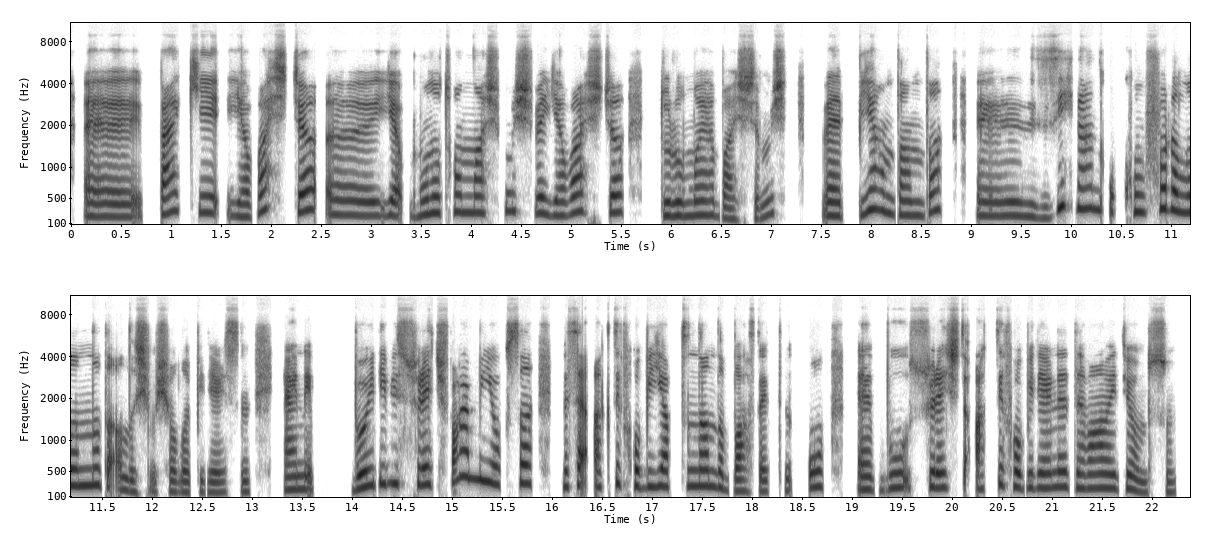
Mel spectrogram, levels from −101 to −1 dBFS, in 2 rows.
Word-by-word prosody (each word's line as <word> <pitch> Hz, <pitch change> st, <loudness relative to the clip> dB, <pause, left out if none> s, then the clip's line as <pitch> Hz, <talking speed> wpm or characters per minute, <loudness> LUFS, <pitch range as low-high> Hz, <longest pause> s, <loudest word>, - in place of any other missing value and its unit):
eee, 205 Hz, -1 st, +3 dB, 0.2 s
belki 270 Hz, +1 st, +2 dB
yavaşça, 275 Hz, -, +2 dB
eee, -, -, 0 dB, 0.5 s
ya, 220 Hz, -2 st, +2 dB, 0.2 s
monotonlaşmış 270 Hz, +4 st, 0 dB
ve 260 Hz, 0 st, +3 dB
yavaşça 270 Hz, +4 st, 0 dB, 0.4 s
durulmaya 220 Hz, 0 st, -1 dB
başlamış 175 Hz, +6 st, 0 dB, 0.4 s
ve 220 Hz, -1 st, +4 dB, 0.2 s
bir 235 Hz, -, -3 dB
yandan 240 Hz, -8 st, -1 dB
da, 290 Hz, +3 st, 0 dB, 0.4 s
eee, 215 Hz, -1 st, -2 dB
zihnen 330 Hz, -, 0 dB
o 275 Hz, -, -4 dB
konfor 280 Hz, +4 st, -1 dB
alanına 270 Hz, -2 st, +2 dB
da -, -, +2 dB
alışmış 175 Hz, -3 st, +1 dB
olabilirsin. 165 Hz, -1 st, -4 dB, 0.4 s
Yani, 210 Hz, +1 st, +3 dB, 0.4 s
böyle 245 Hz, +5 st, +5 dB
bir 300 Hz, 0 st, 0 dB
süreç 285 Hz, -1 st, +2 dB
var 415 Hz, -, +5 dB
mı? 370 Hz, -2 st, 0 dB
Yoksa 300 Hz, 0 st, +2 dB, 0.3 s
mesela 250 Hz, -1 st, +3 dB
aktif 300 Hz, -2 st, -1 dB
hobi 250 Hz, -1 st, +1 dB
yaptığından 260 Hz, 0 st, +1 dB
da 235 Hz, -, +1 dB
bahsettin. 185 Hz, 0 st, -2 dB, 0.2 s
O, 245 Hz, +2 st, +1 dB, 0.4 s
eee, 205 Hz, 0 st, +3 dB
bu 225 Hz, +5 st, -3 dB
süreçte 235 Hz, -4 st, +3 dB
aktif 275 Hz, +5 st, -1 dB
hobilerine 235 Hz, +1 st, +2 dB
devam 225 Hz, 0 st, +1 dB
ediyor 220 Hz, -2 st, 0 dB
musun? 165 Hz, 0 st, -3 dB
235 Hz, 120 wpm, -23 LUFS, 210-275 Hz, 0.5 s, böyle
